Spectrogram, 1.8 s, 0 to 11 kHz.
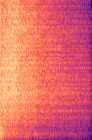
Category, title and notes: Instrument samples > Percussion
crash 1 abbreviated 1
A BELOVED TOP-TIER CRASH! Remind me to use it!
Avedis, bang, China, clang, clash, crack, crash, crunch, cymbal, Istanbul, low-pitched, Meinl, metal, metallic, multi-China, multicrash, Paiste, polycrash, Sabian, shimmer, sinocrash, sinocymbal, smash, Soultone, spock, Stagg, Zildjian, Zultan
